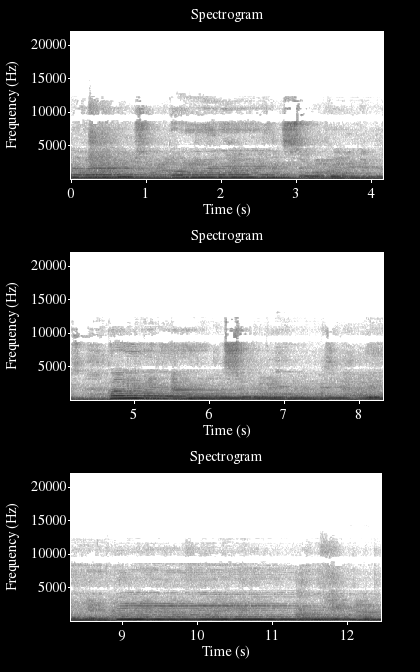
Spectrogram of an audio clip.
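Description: Live acoustic-style duo: a woman singing long, held notes into a microphone, accompanied by an electric guitar played through a small amplifier.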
